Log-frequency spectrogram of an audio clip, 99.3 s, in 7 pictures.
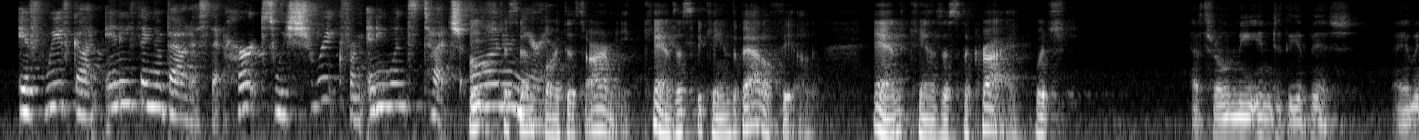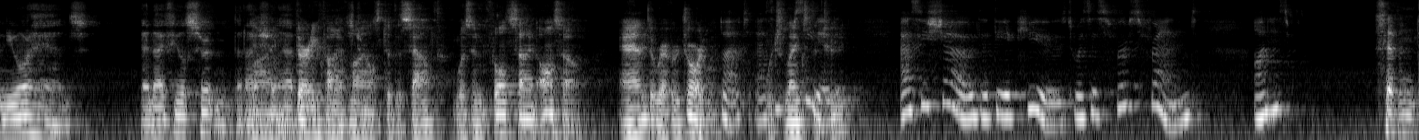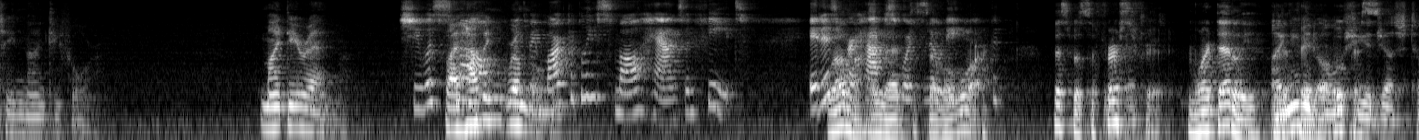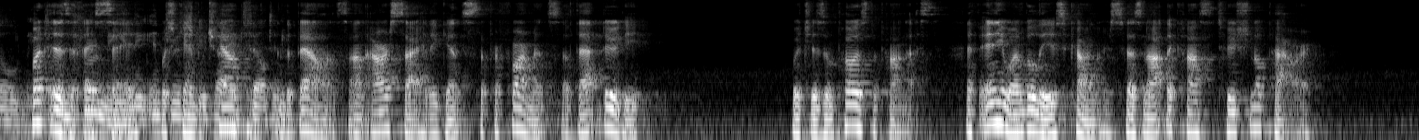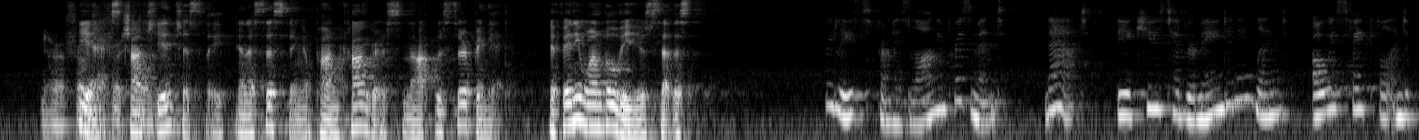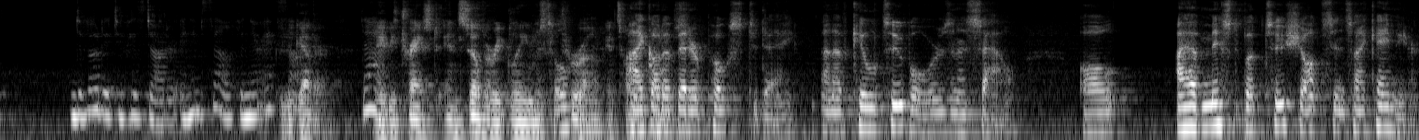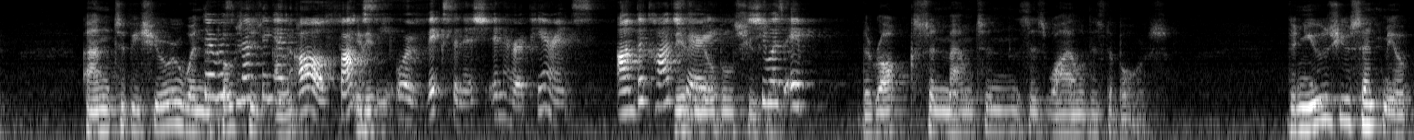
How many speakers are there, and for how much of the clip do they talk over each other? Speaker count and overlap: seven, about 20%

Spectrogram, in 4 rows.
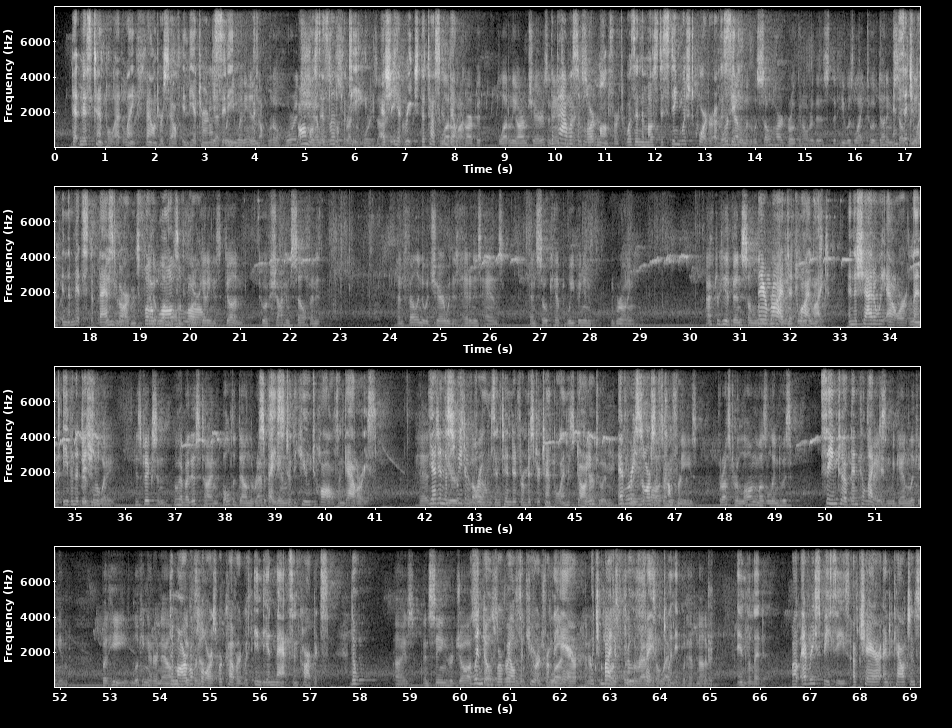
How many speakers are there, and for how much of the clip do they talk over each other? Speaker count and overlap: two, about 29%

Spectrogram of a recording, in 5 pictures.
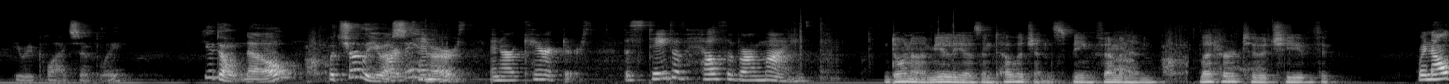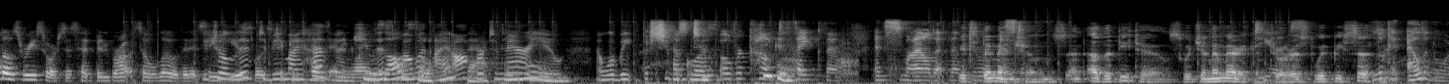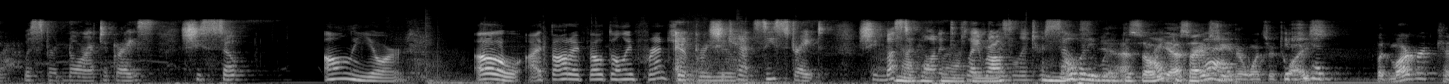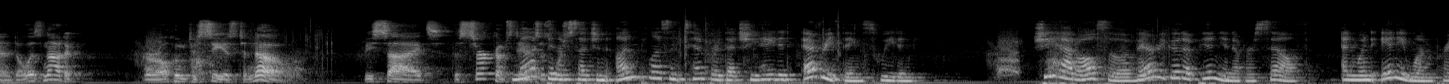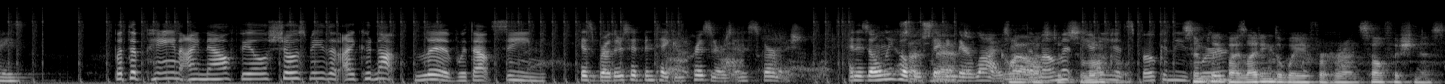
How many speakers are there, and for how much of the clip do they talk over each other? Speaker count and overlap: eight, about 25%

